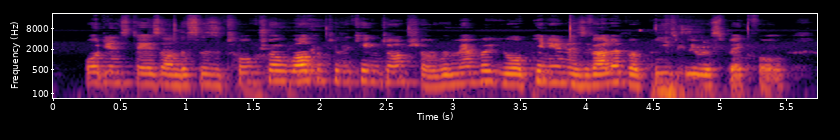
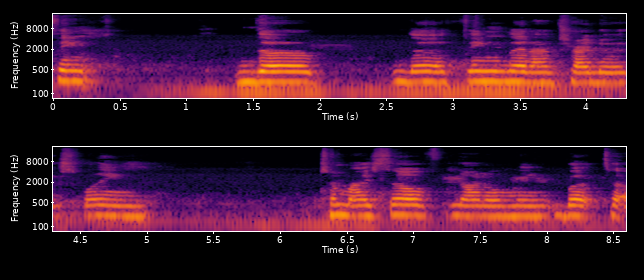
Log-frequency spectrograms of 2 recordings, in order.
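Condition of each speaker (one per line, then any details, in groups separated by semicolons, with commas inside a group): No condition
Cerebral palsy; quadriplegic; 28 years old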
